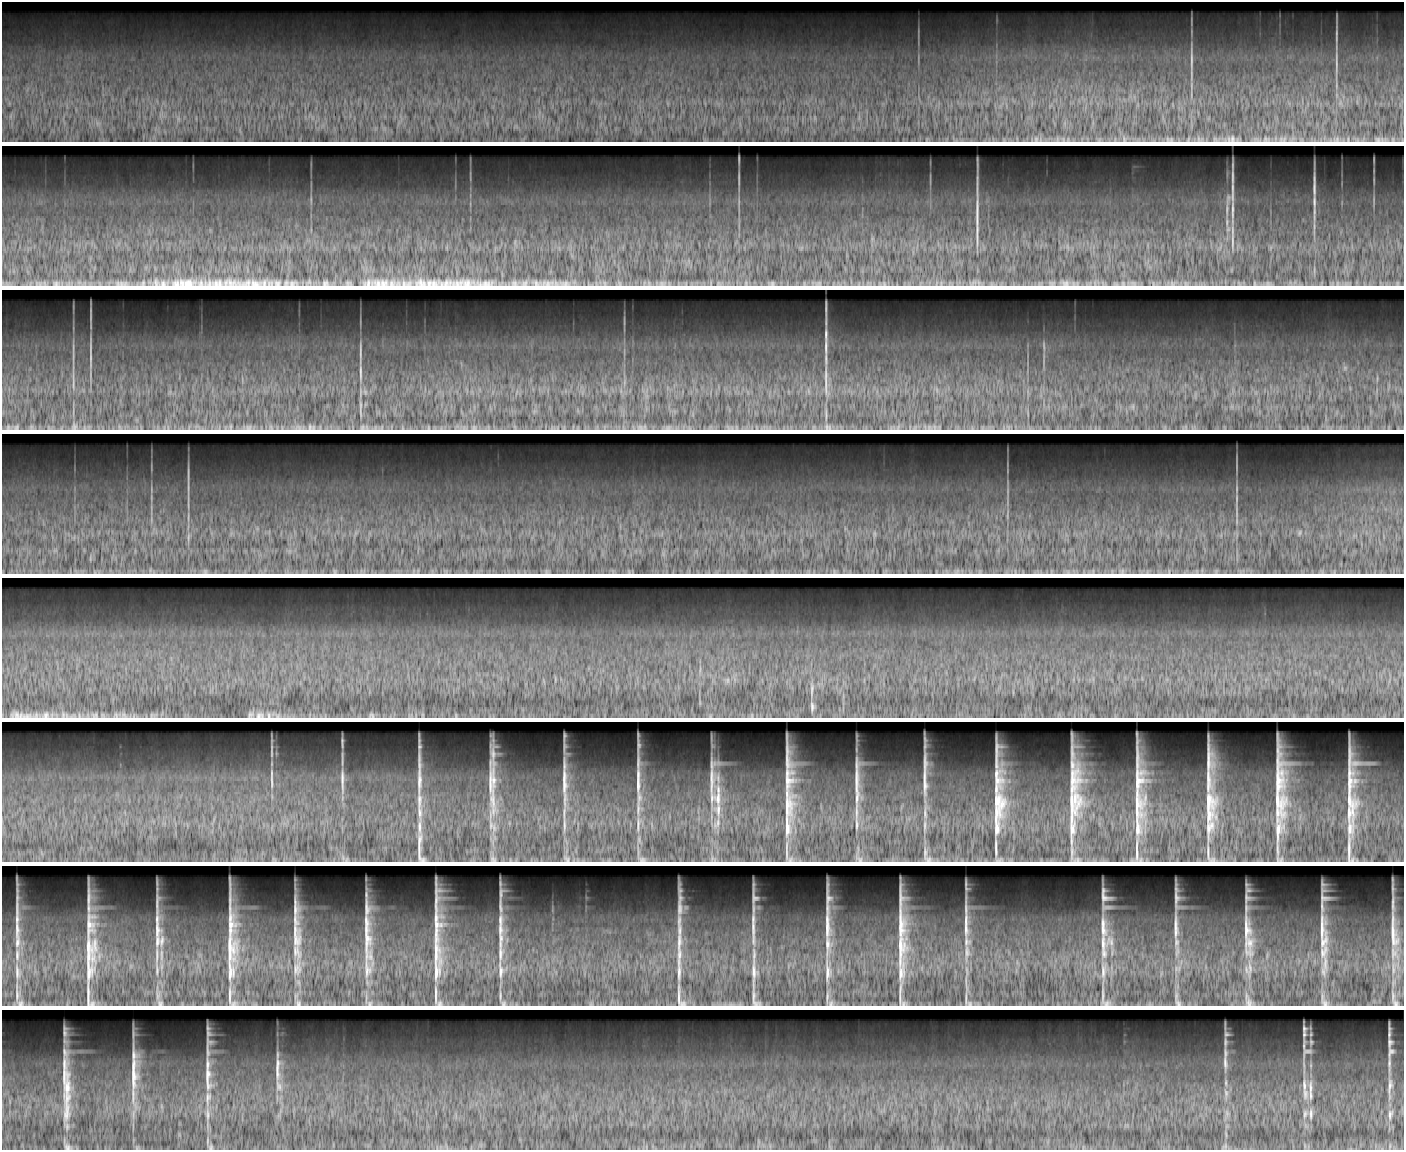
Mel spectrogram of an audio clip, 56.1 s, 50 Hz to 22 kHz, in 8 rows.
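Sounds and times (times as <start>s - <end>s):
knife blade tapping stick on stone: 36.4s - 50.6s, 54.7s - 56.0s.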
